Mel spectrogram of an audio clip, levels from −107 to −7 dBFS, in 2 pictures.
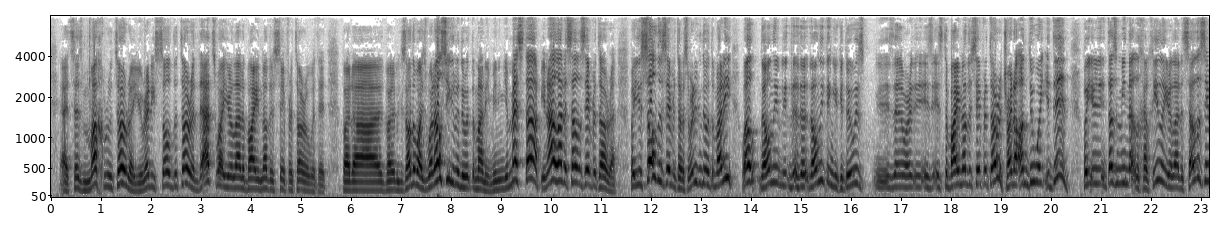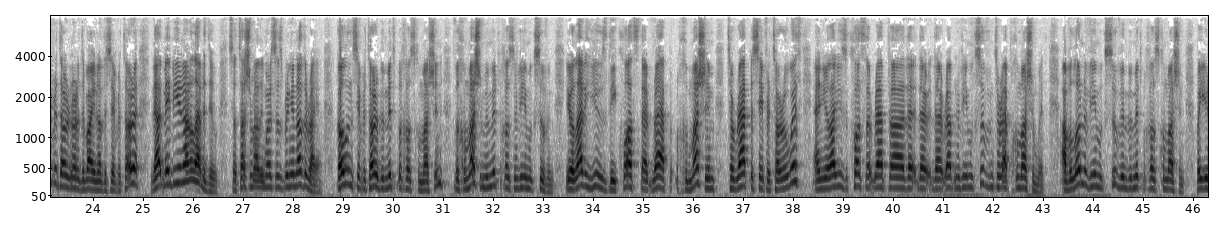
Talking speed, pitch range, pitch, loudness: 220 wpm, 155-220 Hz, 185 Hz, -17 LUFS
